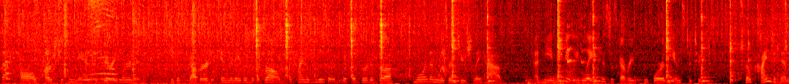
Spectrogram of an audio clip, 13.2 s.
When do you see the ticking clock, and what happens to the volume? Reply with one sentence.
You can hear the ticking clock from 0.0 to 13.1 s, getting louder.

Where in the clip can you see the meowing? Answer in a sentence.
The meowing can be heard from 0.1 to 1.9 s and from 8.3 to 10.1 s.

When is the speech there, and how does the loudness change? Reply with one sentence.
The speech can be heard from 0.0 to 13.1 s, at a steady volume.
